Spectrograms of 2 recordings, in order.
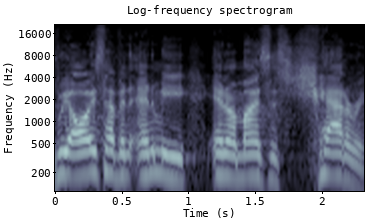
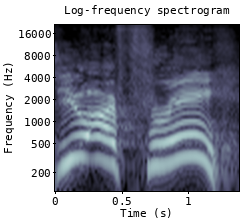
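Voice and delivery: loud, slow and higher, each word stretched; God's proclamation; 7 semitones higher, 8 dB louder, much slower than usual. Acted. Preacher voicing God to Adam and Eve, loud slow proclamation. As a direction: proclaim freedom like a booming father. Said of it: "he says".

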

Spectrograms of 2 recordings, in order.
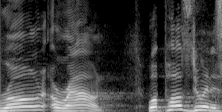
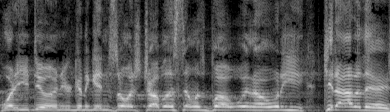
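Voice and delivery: imitating freak-out; 6 semitones higher, faster than usual. Girlfriend scolds him for jumping in the boat, mock freak-out. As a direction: act out her panicked scolding in a raised pitch. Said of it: "she actually starts freaking out".

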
